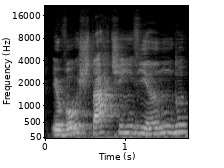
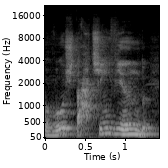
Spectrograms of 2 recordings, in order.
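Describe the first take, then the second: First: Slightly raised, slow eu vou estar te enviando; mimicking an office worker's email phrasing; mocking office email. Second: Said in the usual way. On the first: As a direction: imitate the corporate gerund habit. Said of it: "fala assim".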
